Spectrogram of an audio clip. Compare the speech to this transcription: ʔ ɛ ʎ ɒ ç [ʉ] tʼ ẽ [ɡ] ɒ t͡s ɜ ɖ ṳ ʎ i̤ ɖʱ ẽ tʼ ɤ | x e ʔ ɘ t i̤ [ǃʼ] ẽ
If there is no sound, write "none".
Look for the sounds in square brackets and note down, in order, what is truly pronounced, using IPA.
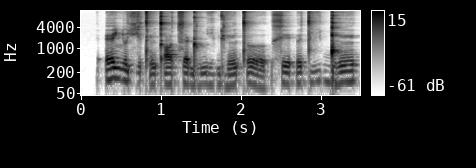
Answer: ɘ, kʼ, ɡ͡ǃ

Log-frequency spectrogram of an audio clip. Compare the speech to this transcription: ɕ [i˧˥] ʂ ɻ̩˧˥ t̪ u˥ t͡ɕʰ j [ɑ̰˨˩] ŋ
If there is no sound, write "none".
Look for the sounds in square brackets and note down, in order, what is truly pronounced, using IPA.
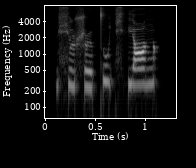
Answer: y˧˥, ɑ˥

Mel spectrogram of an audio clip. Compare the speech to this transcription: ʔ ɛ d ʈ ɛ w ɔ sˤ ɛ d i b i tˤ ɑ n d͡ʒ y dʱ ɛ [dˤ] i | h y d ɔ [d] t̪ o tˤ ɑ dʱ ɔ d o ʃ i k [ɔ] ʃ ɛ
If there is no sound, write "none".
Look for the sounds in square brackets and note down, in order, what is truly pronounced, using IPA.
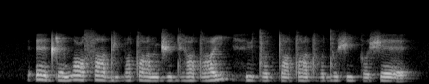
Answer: dˤ, d, ɔ

